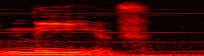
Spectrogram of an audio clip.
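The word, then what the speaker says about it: Niamh: i used to know a girl called neve and it was spelled n-i-a-m-h and i just thought where are the last two letters from yeah yeah exactly i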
